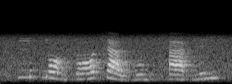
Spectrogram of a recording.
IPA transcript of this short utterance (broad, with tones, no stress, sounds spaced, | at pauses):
m ʊ˧ k̚ j ɔː˨˩ ŋ t̪ ɔː˨˥ t͡s aː˨˩ w ŋ uː˨˩ m t͡sʰ aː˨ k̚ n̪ ɪ˥ ŋ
